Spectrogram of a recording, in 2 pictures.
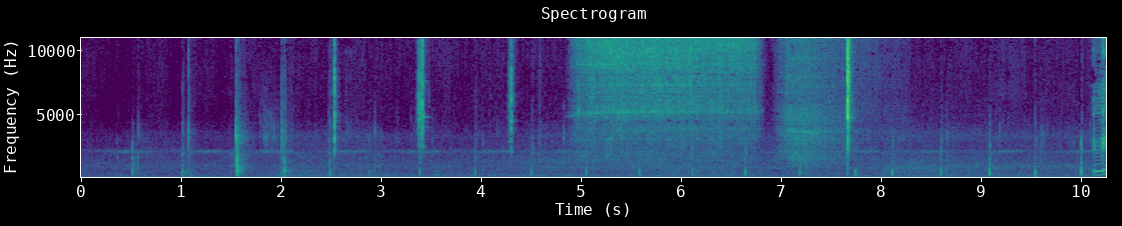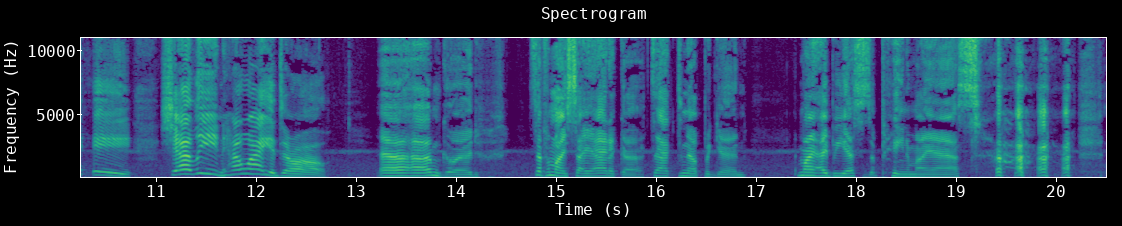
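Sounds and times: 
footsteps of someone walking away: 0.3 - 10.2
hissing noise: 4.8 - 8.1
speech: 10.4 - 20.5.

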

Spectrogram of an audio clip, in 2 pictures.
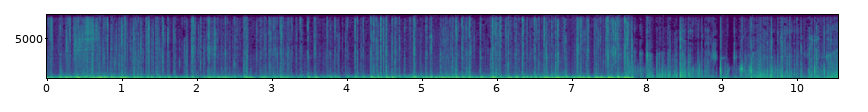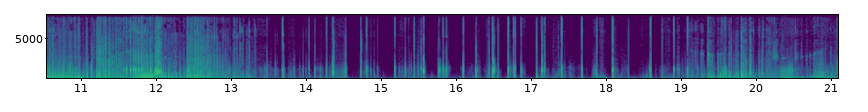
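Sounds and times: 
microphone scratching on homemade mic covers: 0.0 - 21.0.

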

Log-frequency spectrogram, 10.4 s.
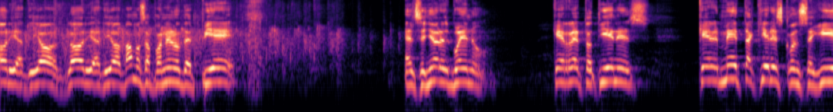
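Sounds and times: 
speech: 0.0 - 3.3, 5.0 - 6.2, 6.9 - 8.1, 8.7 - 10.4
crowd applause: 0.0 - 5.1.

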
